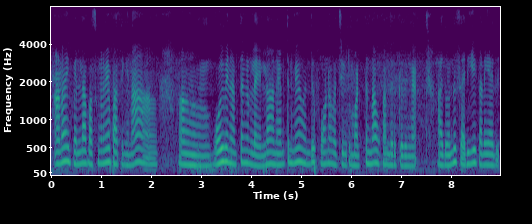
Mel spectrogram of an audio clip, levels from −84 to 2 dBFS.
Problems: none marked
